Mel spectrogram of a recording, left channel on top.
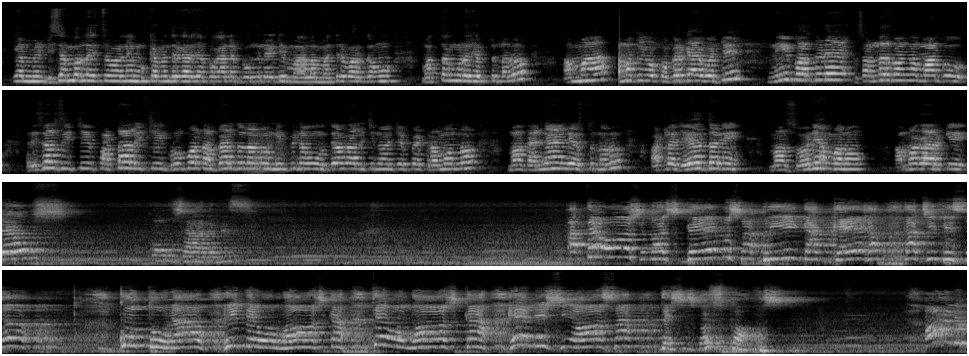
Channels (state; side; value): different; both; correlation 0.00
